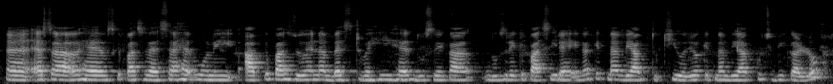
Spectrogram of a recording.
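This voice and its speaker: A young woman giving casual style and confidence advice to her viewers, chatty and unhurried, pausing often on fillers. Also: mid-range voice. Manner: chatty, hesitant with many fillers; tries to talk slowly and calmly. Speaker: vlogger. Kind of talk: casual advice talk to camera.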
